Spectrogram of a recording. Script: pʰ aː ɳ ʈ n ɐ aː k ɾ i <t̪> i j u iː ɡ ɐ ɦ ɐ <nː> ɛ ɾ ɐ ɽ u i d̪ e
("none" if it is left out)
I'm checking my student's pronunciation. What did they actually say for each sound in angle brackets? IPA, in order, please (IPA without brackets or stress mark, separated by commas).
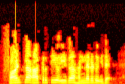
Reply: t̪, nː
